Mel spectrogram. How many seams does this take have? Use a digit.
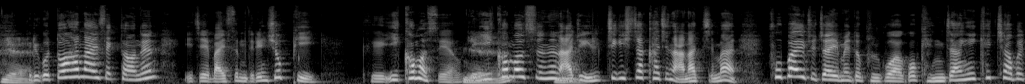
0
